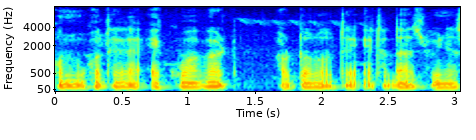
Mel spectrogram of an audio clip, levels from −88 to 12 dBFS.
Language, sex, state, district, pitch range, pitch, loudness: Assamese, male, Assam, Sonitpur, 100-115 Hz, 105 Hz, -20 LUFS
